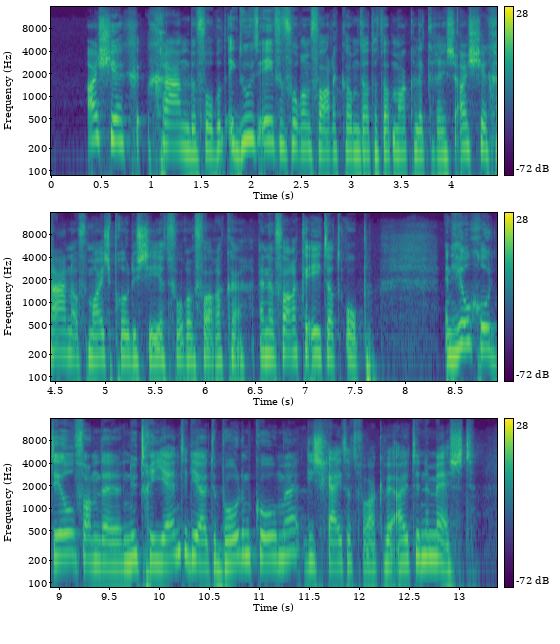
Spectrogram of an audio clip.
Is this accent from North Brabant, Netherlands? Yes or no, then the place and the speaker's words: no; Limburg, Netherlands; Ik kom uit Zuid-Limburg, dus ik ken een beetje het platteland.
